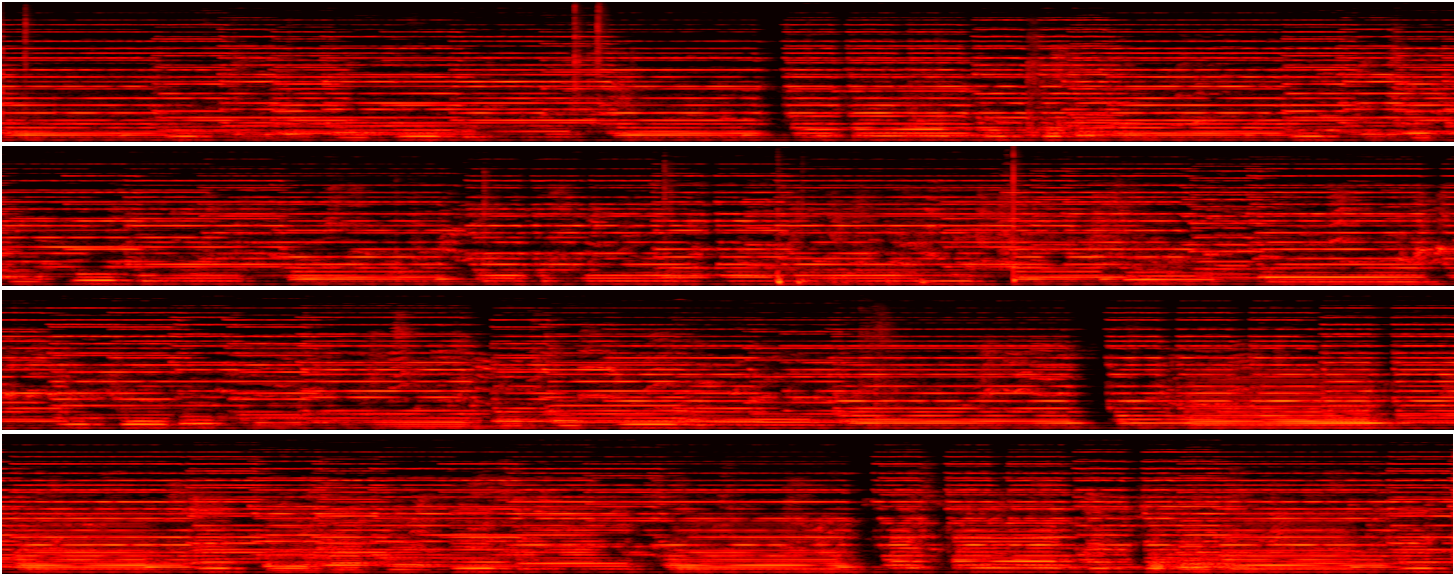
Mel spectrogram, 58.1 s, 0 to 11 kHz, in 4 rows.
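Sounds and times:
organ playing chords: 0.0s - 58.0s.

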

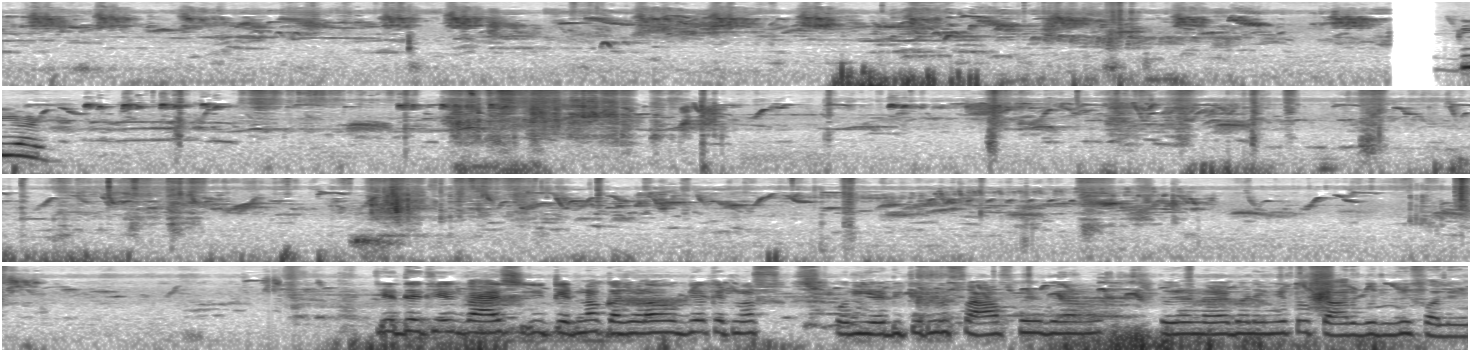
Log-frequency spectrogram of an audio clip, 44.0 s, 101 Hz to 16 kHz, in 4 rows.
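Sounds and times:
small birds chirping: 0.0s - 44.0s
rustling of weeds being pulled: 12.4s - 16.4s.

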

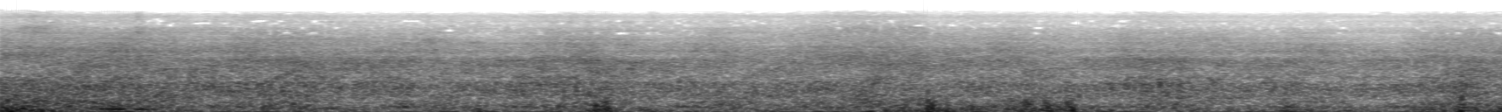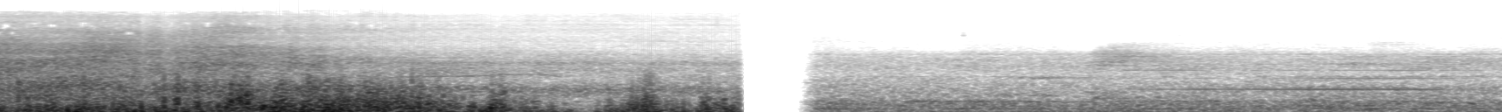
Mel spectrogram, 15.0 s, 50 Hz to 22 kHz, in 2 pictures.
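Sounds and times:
wind buffeting microphone: 0.0s - 11.2s
train running past: 0.0s - 15.0s.

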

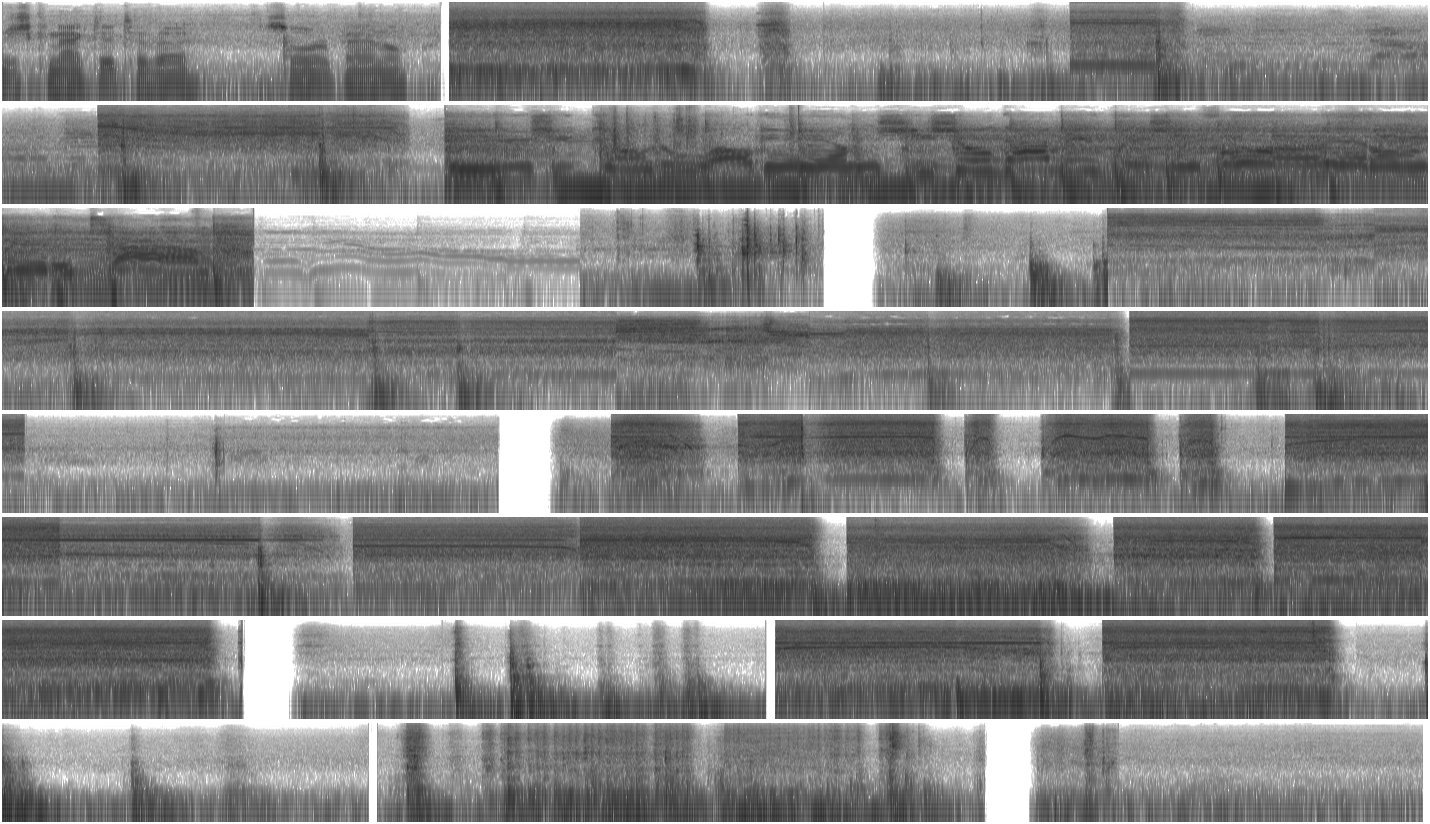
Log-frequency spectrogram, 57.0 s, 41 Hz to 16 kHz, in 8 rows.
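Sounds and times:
cordless drill driving screws into wood: 31.6s - 43.9s, 46.7s - 49.5s.

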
